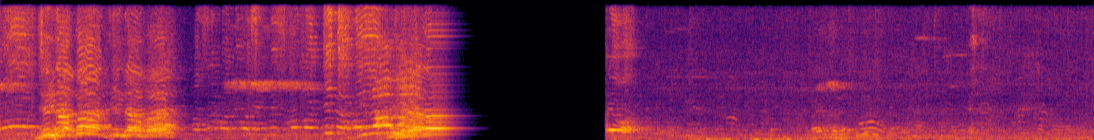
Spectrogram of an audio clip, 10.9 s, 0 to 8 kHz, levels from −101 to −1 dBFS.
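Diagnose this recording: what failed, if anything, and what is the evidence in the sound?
Long network dropout, 4.34 to 6.07 s, at the network stage, likely lost packets. The G.722 call path, with nothing above 8 kHz, stretches the last sound into a fading buzz, then 1.3 s of silence follows before audio resumes, with 1.72 s missing.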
